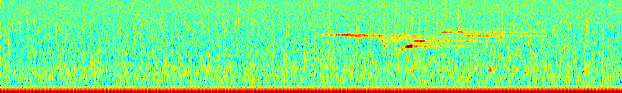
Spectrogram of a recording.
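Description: River water rushes steadily over cobbles in a dense, continuous babble close by, with a couple of faint high chirps briefly rising above the flow.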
